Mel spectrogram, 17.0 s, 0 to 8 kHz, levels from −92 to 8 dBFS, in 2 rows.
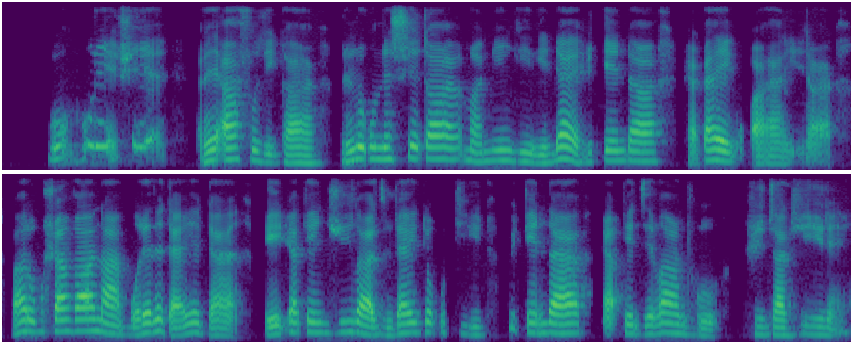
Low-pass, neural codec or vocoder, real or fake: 7.2 kHz; autoencoder, 22.05 kHz, a latent of 192 numbers a frame, VITS, trained on one speaker; fake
